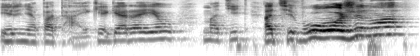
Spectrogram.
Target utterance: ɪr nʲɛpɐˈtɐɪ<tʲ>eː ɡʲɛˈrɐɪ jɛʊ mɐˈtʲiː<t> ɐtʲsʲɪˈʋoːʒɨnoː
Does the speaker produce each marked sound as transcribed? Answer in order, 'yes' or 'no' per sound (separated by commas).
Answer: no, yes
